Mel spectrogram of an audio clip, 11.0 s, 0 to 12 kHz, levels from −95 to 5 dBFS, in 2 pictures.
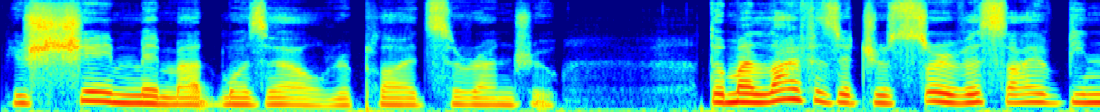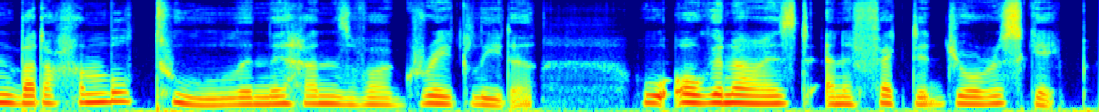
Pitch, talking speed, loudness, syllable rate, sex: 185 Hz, 185 wpm, -18 LUFS, 5.5 syllables/s, female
